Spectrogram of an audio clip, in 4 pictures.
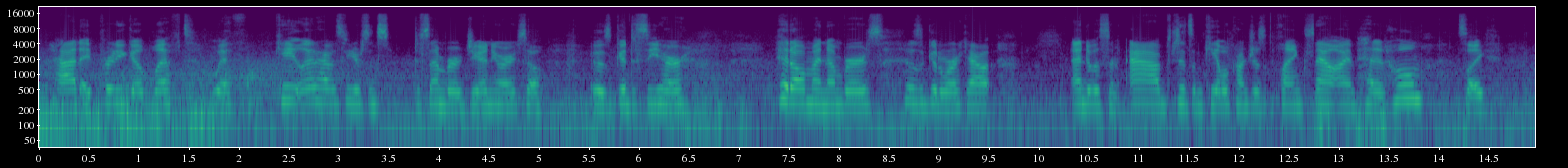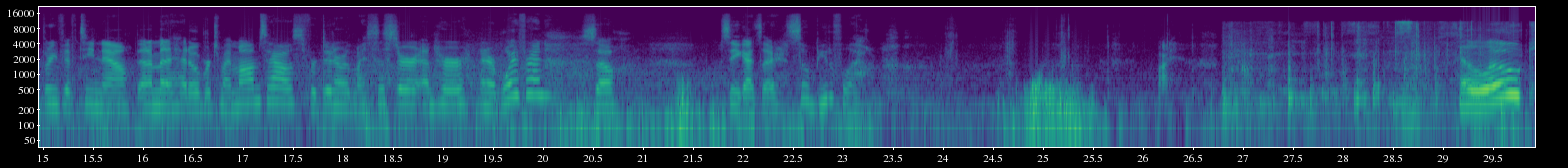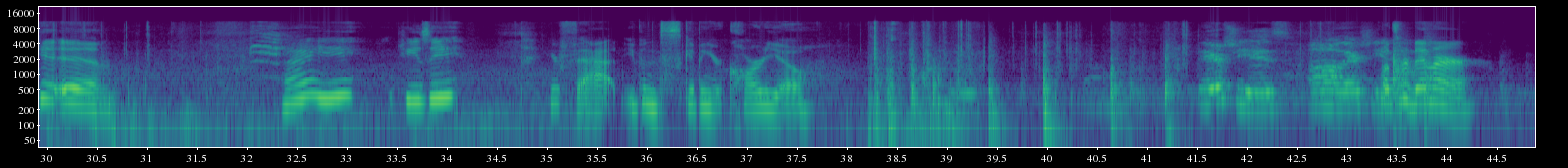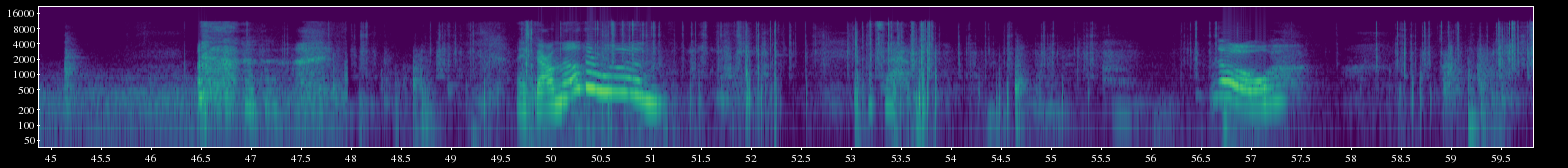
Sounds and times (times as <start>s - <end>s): Outside, rural or natural: 0.0s - 59.8s.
